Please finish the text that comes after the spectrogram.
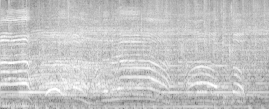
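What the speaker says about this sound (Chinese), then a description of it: "我们掌声加欢呼好吗？" Church congregation at a Sunday worship service applauding and cheering, with dense sustained clapping, whoops and crowd hubbub throughout. A voice speaks over the applause.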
